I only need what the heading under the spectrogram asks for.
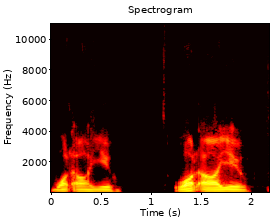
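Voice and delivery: ordinary talk, nothing marked

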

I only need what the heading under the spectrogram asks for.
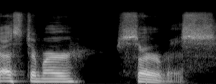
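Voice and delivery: very slow, stretched words. Retelling reading a customer service sign aloud: imitating own very slow reading. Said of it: "like that, real slow".

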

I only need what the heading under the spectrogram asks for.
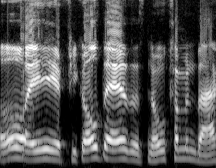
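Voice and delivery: acted Irish accent, laid on thick.

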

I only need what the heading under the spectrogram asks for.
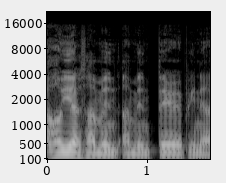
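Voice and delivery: acted, self-satisfied, smug, show-off bragging tone. Mocking people who talk about going to therapy: imitating a smug boast. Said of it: "they say it in such a, like, it's su-, I'm so cool".

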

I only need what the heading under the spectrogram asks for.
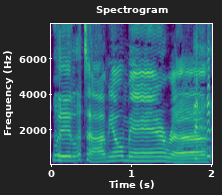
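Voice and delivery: Staten Island accent. Calling out to a kid named Tommy: put-on Staten Island accent. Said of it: "from Staten Island?".

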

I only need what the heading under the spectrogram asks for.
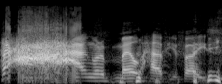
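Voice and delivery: put-on, very drawn-out, slow, loud angry snake voice. Acting out how a snake reacts to an alarm: imitating an angry snake. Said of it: "a snake hears that and, like".

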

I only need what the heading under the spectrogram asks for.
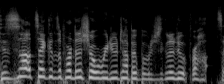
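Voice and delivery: very fast rattled-off speech. Redoing a show segment intro in another take: very fast speech. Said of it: "I'm going to try to do it really fast".

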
